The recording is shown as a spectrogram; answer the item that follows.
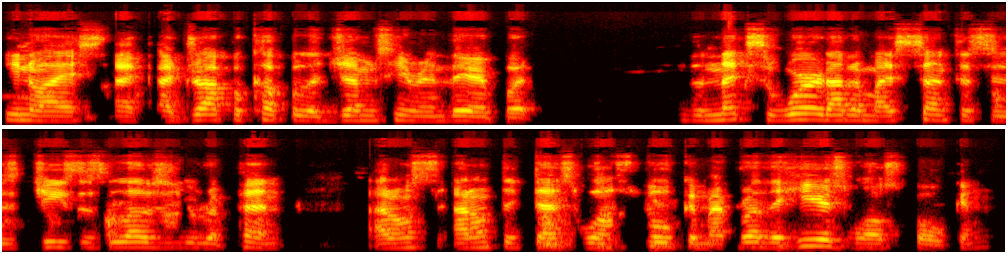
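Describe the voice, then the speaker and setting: Bright, joking man chatting on a stream. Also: fairly high pitch, low-quality recording. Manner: loose and joking, reading out chat comments. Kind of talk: casual live-stream chat.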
